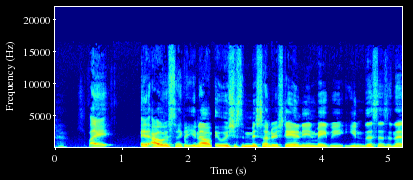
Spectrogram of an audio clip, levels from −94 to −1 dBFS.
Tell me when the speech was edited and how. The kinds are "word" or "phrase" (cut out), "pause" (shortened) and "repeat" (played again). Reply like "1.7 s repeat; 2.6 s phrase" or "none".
1.9 s word; 2.3 s word

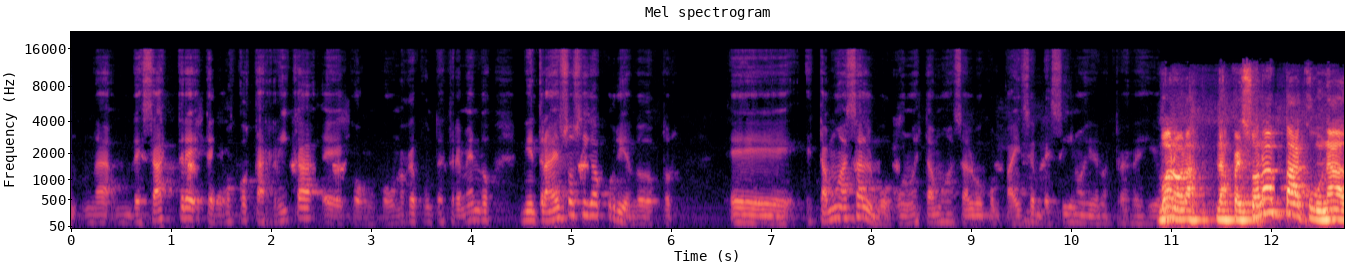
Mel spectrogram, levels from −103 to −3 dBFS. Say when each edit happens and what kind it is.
none

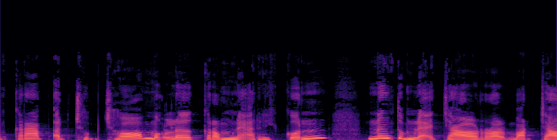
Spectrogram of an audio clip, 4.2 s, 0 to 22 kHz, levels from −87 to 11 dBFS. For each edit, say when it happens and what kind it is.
none

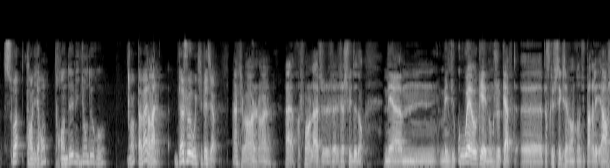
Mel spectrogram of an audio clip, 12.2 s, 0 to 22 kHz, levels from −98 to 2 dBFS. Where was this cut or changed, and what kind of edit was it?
none

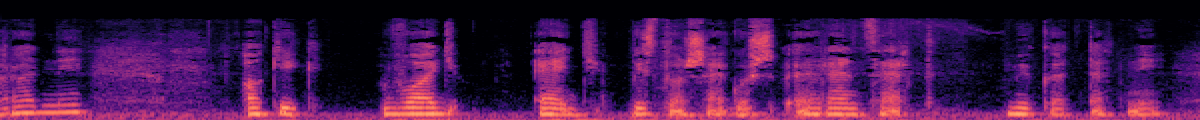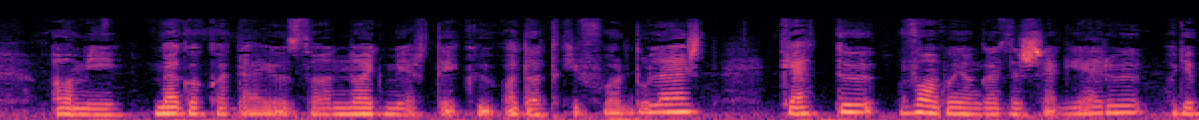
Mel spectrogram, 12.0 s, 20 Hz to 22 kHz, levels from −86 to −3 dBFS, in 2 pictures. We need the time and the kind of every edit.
3.2 s word; 5.0 s word; 10.7 s word

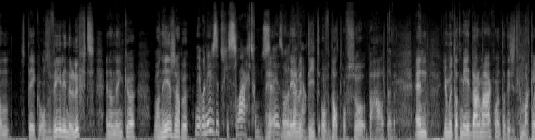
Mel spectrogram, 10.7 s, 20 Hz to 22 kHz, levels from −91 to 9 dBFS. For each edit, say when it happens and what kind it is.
3.6 s phrase; 5.1 s word

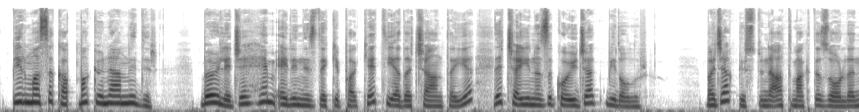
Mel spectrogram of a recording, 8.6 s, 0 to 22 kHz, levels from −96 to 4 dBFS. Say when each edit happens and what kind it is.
4.9 s word; 6.2 s word; 7.4 s word

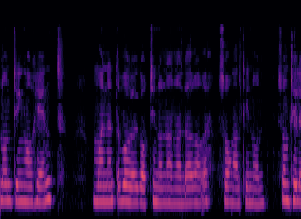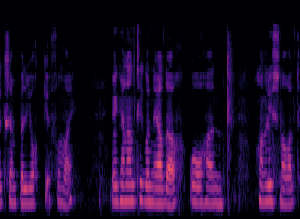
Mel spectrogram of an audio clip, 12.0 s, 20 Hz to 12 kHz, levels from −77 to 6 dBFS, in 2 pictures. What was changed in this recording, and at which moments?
4.6 s word; 5.4 s pause; 9.7 s pause

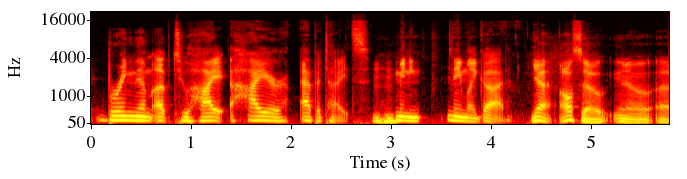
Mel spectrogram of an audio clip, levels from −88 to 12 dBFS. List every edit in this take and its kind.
none

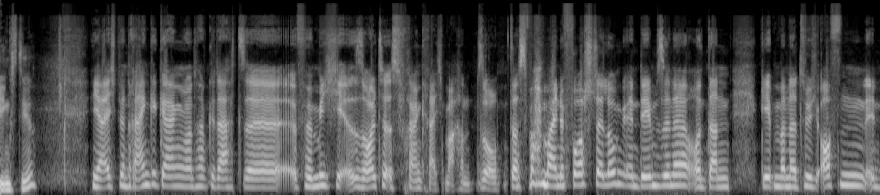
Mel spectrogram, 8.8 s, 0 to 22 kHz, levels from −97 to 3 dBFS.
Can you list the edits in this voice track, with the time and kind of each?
none

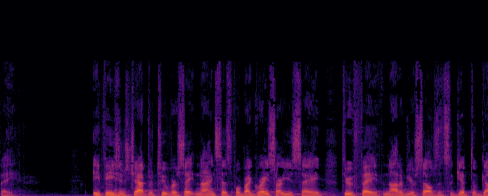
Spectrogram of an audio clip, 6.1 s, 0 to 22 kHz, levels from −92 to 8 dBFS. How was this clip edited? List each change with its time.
none

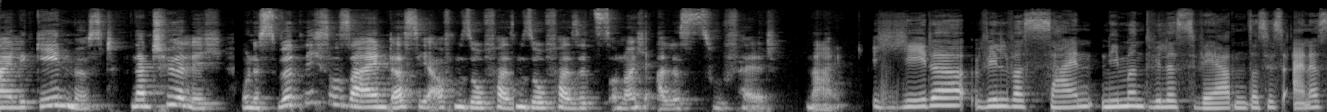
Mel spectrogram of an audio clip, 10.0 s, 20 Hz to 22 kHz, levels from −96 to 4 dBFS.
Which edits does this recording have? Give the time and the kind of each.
1.7 s pause; 3.8 s repeat; 6.5 s pause

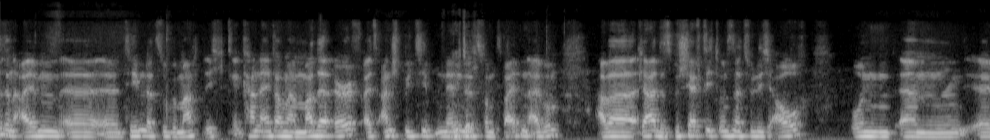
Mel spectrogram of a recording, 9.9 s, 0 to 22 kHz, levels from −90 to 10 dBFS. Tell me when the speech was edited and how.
6.4 s word

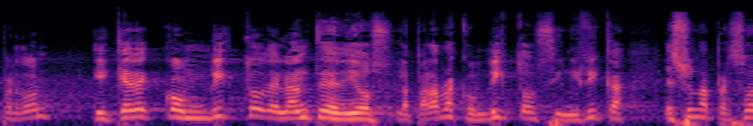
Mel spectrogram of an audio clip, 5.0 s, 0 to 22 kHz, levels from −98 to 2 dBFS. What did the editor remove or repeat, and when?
none

